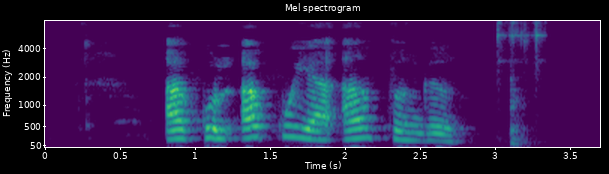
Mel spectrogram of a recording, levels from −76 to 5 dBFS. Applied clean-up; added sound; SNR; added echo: none; Tambourine; 16 dB; reverberation time 0.1 s.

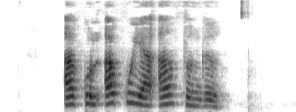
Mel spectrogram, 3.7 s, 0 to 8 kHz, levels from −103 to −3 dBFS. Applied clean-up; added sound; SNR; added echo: neural mask model DeepFilterNet 3.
